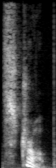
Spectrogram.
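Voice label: "strop", British English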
